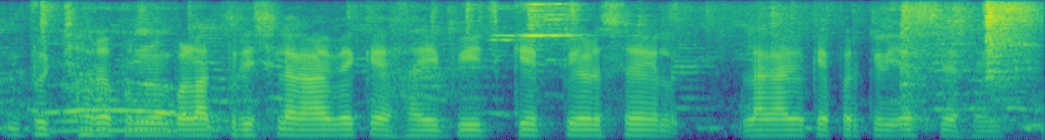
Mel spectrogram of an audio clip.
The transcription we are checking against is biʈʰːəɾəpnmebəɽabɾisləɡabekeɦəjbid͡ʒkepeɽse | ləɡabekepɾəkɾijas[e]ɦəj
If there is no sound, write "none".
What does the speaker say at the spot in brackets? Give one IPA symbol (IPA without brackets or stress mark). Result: e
